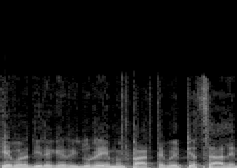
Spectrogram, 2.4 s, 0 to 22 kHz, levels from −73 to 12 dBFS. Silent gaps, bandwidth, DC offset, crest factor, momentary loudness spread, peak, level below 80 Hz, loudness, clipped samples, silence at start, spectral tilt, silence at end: none; 12.5 kHz; under 0.1%; 12 dB; 3 LU; 0 dBFS; -36 dBFS; -13 LUFS; under 0.1%; 0 s; -7.5 dB/octave; 0 s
